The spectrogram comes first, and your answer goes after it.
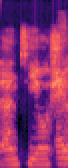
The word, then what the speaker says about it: Antiochia: Sorry, Antiochia. That's how they say that. I remember that. That's how they say it. Antiochia.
